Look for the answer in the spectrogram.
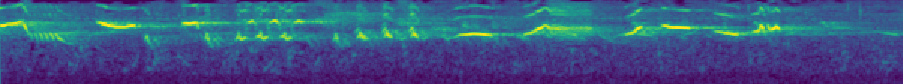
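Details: Oriental magpie-robin of the Javan form singing nonstop: a varied mix of loud whistled notes, bouncing slurs and short buzzy chirps delivered in quick phrases.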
